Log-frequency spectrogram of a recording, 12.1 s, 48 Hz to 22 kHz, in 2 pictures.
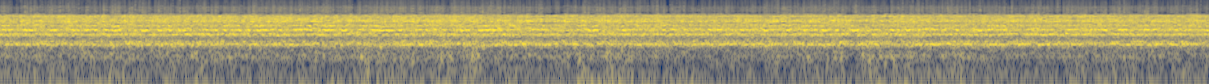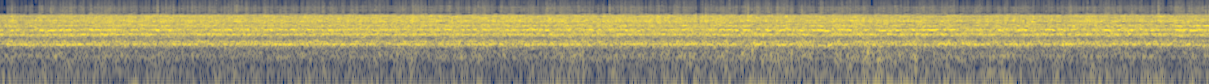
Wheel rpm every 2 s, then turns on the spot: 220, 230, 230, 230, 240, 240.
none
